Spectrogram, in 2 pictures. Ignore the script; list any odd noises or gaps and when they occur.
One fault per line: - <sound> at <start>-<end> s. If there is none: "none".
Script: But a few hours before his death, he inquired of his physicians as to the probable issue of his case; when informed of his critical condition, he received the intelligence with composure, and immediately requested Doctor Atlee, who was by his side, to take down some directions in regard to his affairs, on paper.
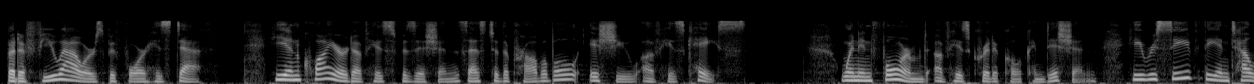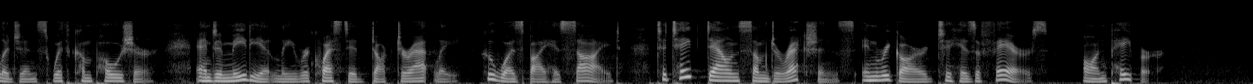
none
